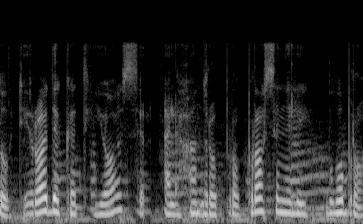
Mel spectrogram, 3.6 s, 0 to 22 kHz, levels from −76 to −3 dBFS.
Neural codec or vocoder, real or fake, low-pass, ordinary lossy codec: vocoder, 22.05 kHz, 80 mel bands, WaveNeXt; fake; 9.9 kHz; AAC, 96 kbps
